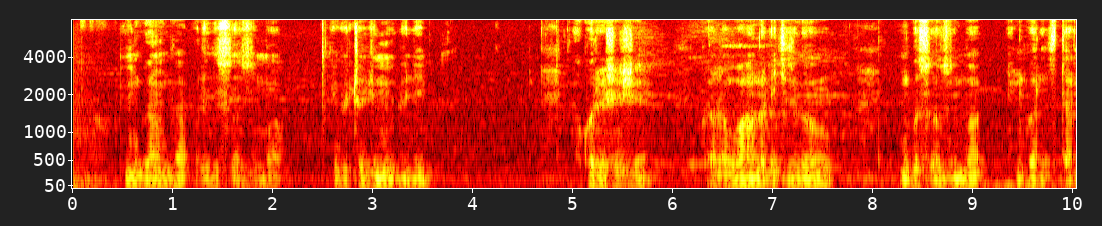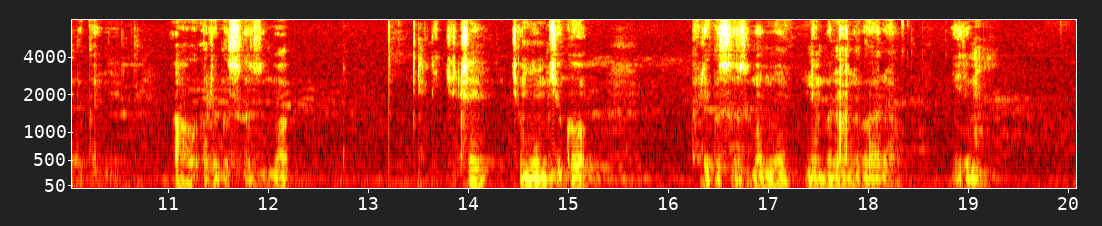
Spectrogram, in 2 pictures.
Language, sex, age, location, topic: Kinyarwanda, male, 18-24, Kigali, health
